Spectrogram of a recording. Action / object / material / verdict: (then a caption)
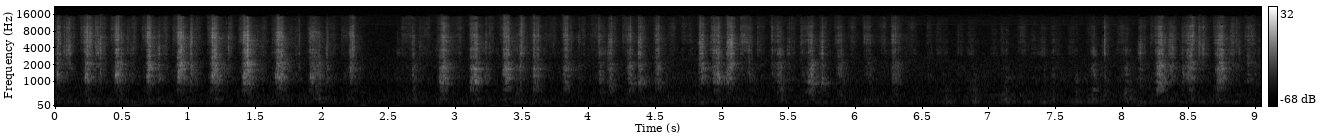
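scrape / wax-coated scratch-art card scratched with a wooden stylus / coated card / none. A wooden stylus scratches the coating of a flat, black-coated scratch-art card, about A4 size, lying on a table, using short strokes. Quick bursts of dry, bright, raspy scratching repeat at an uneven pace, with a brief pause a little over two seconds in. There is almost no low-end body.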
